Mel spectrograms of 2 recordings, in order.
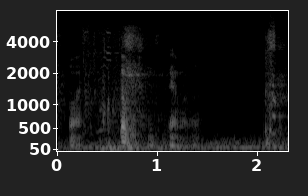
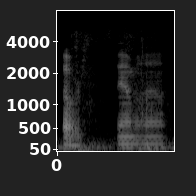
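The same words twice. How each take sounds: First: Breathy whisper to self. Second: Said in the usual way. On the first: Shown as a demonstration. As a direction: whisper it under your breath. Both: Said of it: "repeats the words more softly".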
